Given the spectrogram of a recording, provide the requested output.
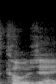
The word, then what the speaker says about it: Koger: No, actually, it's Koger. You actually said it wrong.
